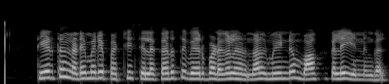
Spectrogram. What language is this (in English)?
Tamil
